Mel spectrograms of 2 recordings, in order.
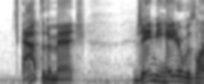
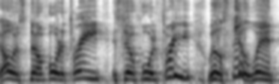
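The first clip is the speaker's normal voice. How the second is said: imitated boast; 12 semitones higher than usual. Jericho voiced boasting, higher pitch.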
